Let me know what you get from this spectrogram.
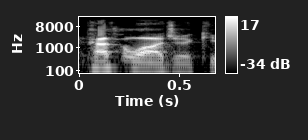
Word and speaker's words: Pathologic: Okay, so that's what I've been on, and then they're trying to get me on, I think, I don't know if I'm saying it right, Pathologic. Am I saying it right? – Pathologic, yeah.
